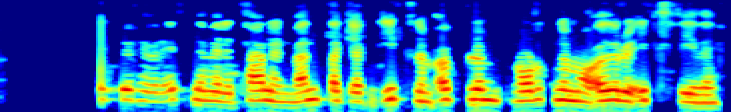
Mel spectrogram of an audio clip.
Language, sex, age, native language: Icelandic, female, 30-39, Icelandic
